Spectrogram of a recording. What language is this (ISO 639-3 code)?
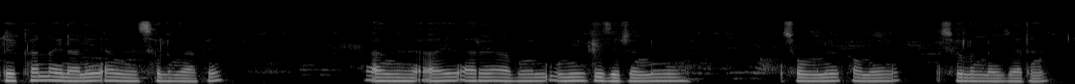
brx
